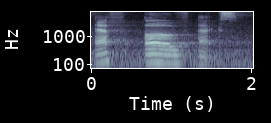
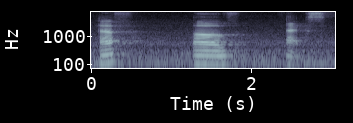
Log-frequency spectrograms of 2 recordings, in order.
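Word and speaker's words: f(x): have this right here and the way we pronounce this is f of x f of x and this right here tells us that this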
